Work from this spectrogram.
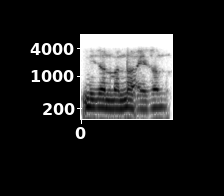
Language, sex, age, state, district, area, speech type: Assamese, male, 18-30, Assam, Goalpara, urban, conversation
